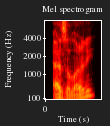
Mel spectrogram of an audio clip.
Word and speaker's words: Anzalone: It says among the less vague updates, Campbell said left tackle Taylor Decker, linebackers was it Alex Anzalone?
